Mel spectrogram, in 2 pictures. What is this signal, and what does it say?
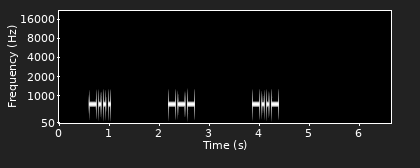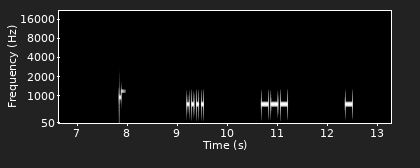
Morse code, heard as a keyed tone, about 25 wpm, spaced as for 7 wpm, 700 Hz. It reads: BOX HOT
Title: 8x Character Spacing - Top 500 Words - 25wpm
